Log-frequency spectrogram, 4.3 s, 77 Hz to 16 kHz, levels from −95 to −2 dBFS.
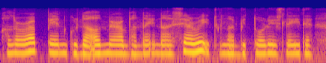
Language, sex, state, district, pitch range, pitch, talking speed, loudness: Nagamese, female, Nagaland, Kohima, 180-185 Hz, 180 Hz, 165 wpm, -17 LUFS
